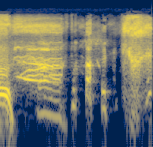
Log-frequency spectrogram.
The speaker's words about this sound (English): I'm gonna leave that in just so everybody knows what I have to deal with cutting shit every week with your breathing.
